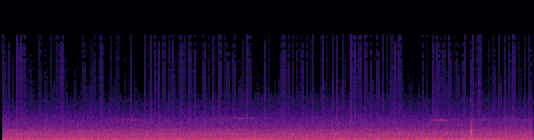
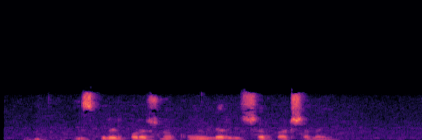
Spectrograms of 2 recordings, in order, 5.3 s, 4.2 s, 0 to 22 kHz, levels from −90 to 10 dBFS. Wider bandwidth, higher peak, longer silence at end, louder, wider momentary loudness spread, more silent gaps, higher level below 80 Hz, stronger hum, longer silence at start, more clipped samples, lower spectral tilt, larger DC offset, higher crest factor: first, 17 kHz vs 8 kHz; second, -16 dBFS vs -6 dBFS; second, 0 s vs 0.9 s; second, -34 LUFS vs -24 LUFS; second, 2 LU vs 14 LU; neither; first, -46 dBFS vs -70 dBFS; neither; second, 0.05 s vs 0.35 s; neither; first, -7 dB/octave vs -1.5 dB/octave; neither; about the same, 18 dB vs 22 dB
